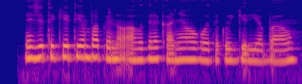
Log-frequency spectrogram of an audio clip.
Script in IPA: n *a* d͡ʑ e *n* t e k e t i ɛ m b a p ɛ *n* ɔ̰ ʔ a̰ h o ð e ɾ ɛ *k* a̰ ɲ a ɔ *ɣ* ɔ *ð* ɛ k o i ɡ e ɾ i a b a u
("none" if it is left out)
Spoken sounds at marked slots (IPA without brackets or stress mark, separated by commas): e, none, n, k, ɣ, ð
